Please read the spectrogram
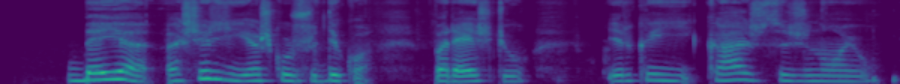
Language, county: Lithuanian, Vilnius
